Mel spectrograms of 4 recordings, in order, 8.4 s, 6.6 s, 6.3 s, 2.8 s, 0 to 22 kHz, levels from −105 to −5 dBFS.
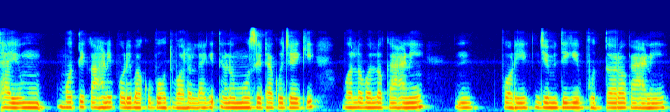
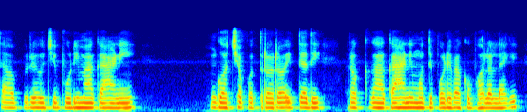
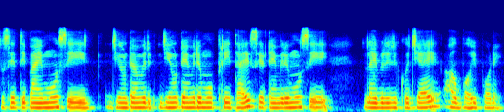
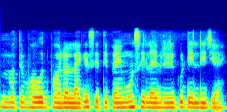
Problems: background conversations at intervals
